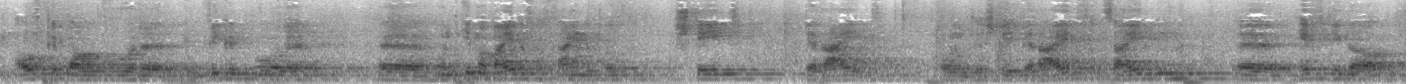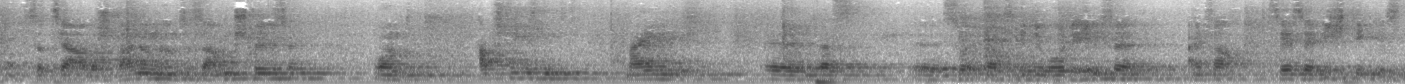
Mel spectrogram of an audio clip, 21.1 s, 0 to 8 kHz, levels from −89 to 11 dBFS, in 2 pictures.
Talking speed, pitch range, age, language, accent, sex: 120 wpm, 115-135 Hz, 40-59, German, German, male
